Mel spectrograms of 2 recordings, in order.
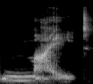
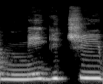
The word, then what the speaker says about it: might: But first, let's understand a little bit about might. So guys, not migichi, maigichi. There's no G in the pronunciation. It's might. Might, just like that.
